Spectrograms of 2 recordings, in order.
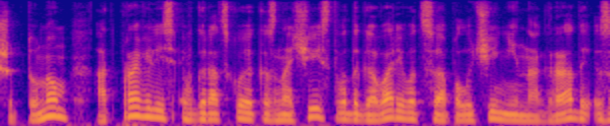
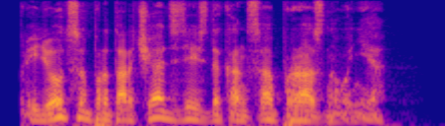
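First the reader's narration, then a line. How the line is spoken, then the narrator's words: Grumbling. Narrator (Russian): проворчал он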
